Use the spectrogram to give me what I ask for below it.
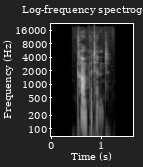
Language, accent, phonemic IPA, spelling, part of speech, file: English, US, /ˈkɒmpətənt/, competent, adjective, En-us-competent.ogg
- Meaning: 1. Having sufficient skill, knowledge, ability, or qualifications 2. Having jurisdiction or authority over a particular issue or question 3. Adequate for the purpose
